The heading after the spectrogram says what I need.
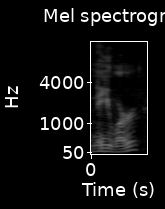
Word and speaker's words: Neewer: today we're going to be going over the newer or newer I pronounce it kner because NE e KN guess we could put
